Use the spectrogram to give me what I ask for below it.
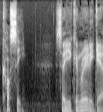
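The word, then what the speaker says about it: Costessey: very near wymandum that's spelt costessi and it's pronounced cossi so you can really get a lot of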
